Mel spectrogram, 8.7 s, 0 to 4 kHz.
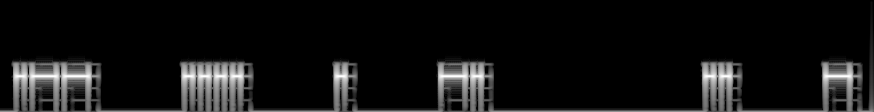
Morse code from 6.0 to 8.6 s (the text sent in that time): IT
